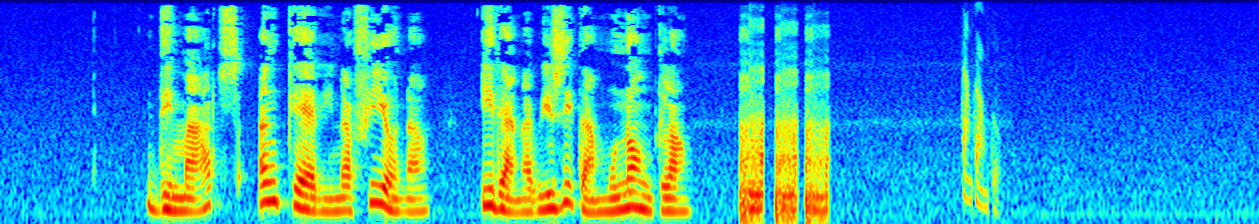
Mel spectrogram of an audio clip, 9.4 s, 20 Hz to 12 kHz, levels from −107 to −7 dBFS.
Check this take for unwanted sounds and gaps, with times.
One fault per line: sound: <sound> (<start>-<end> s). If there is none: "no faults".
sound: laugh (5.5-6.2 s)
sound: chirp (7.2-7.5 s)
